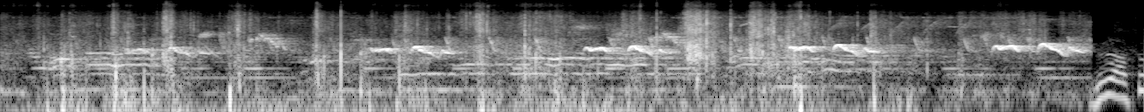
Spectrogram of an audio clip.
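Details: Indian scimitar babbler, heard but not seen, near Tikarpada Nature Camp in Satkosia by the Mahanadi River: short, liquid notes that bend upward, repeated about every one and a half seconds, over soft background music and faint chirping.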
